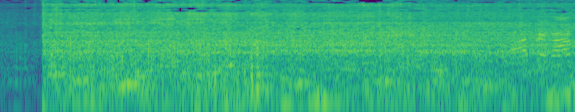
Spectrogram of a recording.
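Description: Steady wind rush and road noise from riding along a street on a two-wheeler, with a low engine rumble underneath; it cuts in suddenly just after the start.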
